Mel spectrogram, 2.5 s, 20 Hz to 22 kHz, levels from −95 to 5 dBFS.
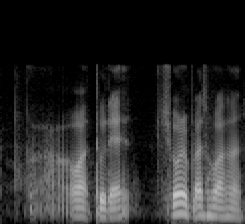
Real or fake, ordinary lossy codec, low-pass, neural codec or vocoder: fake; none; none; codec, 16 kHz, 8 kbps, FunCodec, trained on Chinese and English, 25 frames a second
